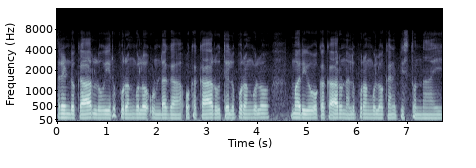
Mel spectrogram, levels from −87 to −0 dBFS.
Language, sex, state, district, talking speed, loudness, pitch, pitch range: Telugu, male, Telangana, Hyderabad, 115 wpm, -17 LUFS, 120 Hz, 115-120 Hz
